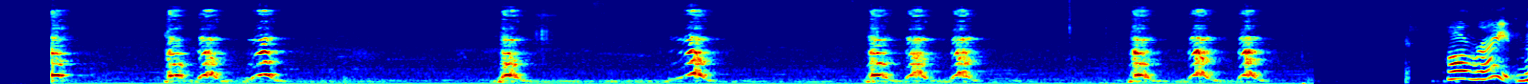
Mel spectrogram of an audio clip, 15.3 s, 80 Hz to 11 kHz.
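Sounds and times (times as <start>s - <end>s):
German Shorthaired Pointer barking: 0.5s - 1.0s, 1.6s - 3.4s, 4.9s - 5.7s, 6.6s - 7.3s, 8.6s - 10.1s, 11.2s - 12.9s
steady low hum: 0.5s - 13.2s
speech: 15.0s - 15.2s.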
